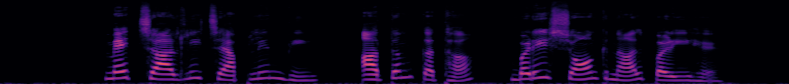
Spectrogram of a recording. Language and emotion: Punjabi, neutral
